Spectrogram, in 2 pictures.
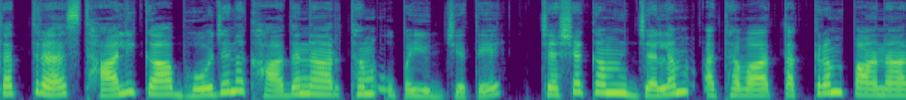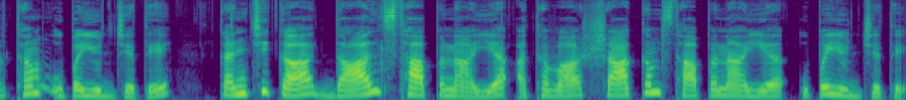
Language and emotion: Sanskrit, neutral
